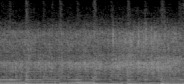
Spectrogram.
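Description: Garlic sizzles steadily in a pan beside artichoke hearts, a constant bright frying hiss with a few soft clacks of stirring and a low hum underneath, no one talking.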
